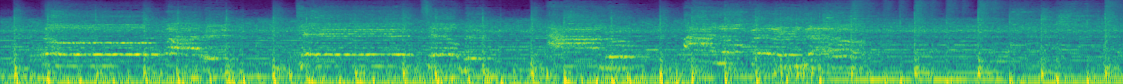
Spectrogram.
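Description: A recorded rock song plays loudly and continuously, with a dense, distorted full-band sound, pounding drums and a strained, shouted-sounding vocal line riding on top.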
